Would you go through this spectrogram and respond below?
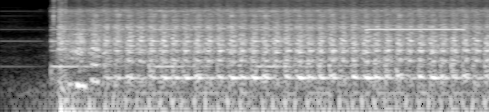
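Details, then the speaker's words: VW Passat wagon that won't start: the starter cranks steadily at about three turns a second with only faint sputters and never catches, with no fault codes stored; a flooded engine with wet, fouled spark plugs. "The engine will crank, have a couple sputters, but will not start."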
